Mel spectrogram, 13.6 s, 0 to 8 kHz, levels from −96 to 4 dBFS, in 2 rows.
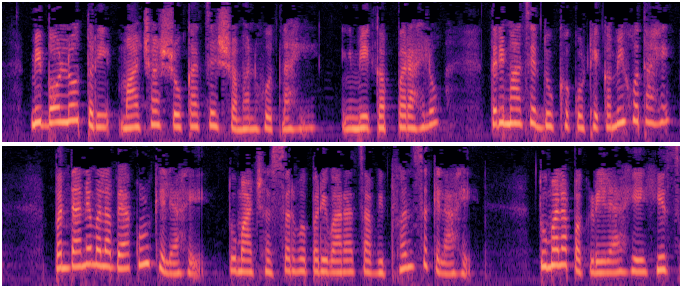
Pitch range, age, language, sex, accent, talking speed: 200-245 Hz, 40-59, Marathi, female, native, 160 wpm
